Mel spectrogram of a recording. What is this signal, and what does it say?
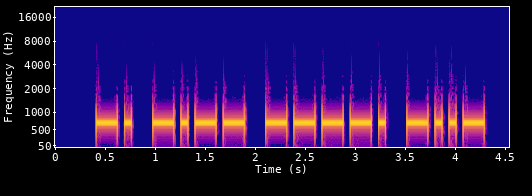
Morse code, heard as a keyed tone, about 17 wpm, 700 Hz. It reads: NY9X
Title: K1USN SST QSO Practice - 17wpm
